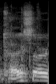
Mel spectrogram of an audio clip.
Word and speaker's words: Caesar: Everybody else called them Caesar's Legion. – Kaiser is actually how it should have. It, it is how the Romans would have pronounced it.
